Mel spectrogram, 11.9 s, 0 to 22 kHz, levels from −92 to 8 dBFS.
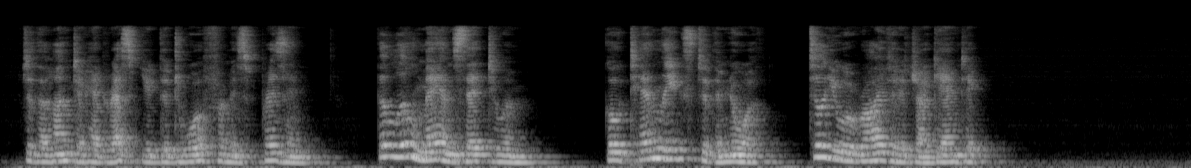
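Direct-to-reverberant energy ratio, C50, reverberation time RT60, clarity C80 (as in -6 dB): -3.0 dB, 8.0 dB, 0.50 s, 13.0 dB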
